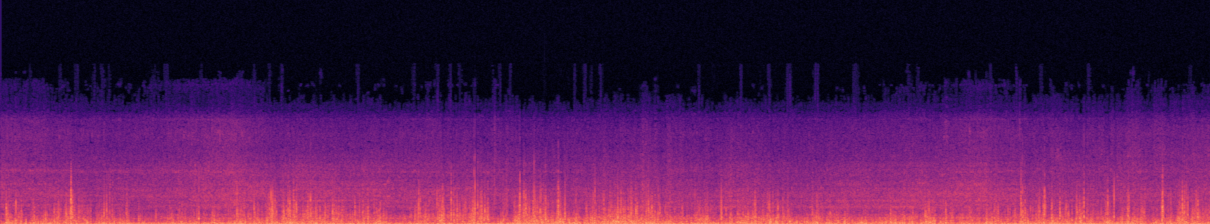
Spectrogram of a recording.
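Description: Wind buffeting the microphone at the open window of a moving train, over the steady rumble of the train running on the track. Irregular clicks and clacks come through it as the wheels pass over rail joints and points.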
